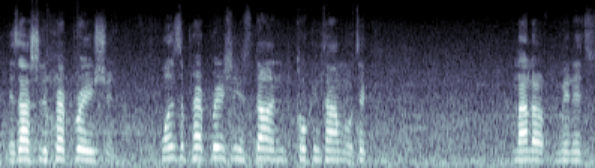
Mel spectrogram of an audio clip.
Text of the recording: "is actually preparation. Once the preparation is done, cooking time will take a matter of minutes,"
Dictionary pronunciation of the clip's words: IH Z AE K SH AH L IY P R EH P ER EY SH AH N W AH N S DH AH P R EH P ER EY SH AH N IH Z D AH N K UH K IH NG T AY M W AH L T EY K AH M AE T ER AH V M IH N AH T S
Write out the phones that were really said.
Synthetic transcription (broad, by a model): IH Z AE K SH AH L IY P R EH P ER EY SH AH N W AH N S DH AH P R EH P ER EY SH AH N IH Z D AH N K UH K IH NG T AY M W AH L T EY K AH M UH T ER AH V M IH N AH T S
